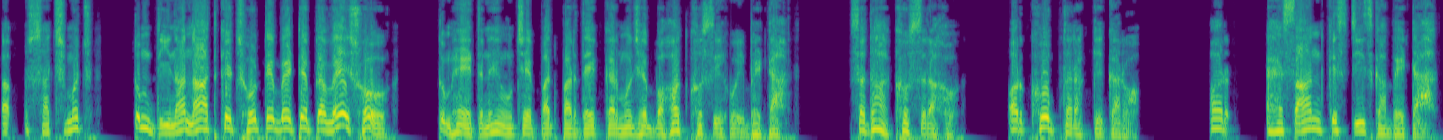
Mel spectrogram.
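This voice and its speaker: A man's voice: mid-range voice, sing-song, takes it slowly, husky, dry recording, clean studio sound, pitched below the performer's own voice, full character voice. A man voicing a poor, kindly old village butcher, humble and pleading, in a cartoon story. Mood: happy, affectionate. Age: older. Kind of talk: Hindi cartoon story dialogue.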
